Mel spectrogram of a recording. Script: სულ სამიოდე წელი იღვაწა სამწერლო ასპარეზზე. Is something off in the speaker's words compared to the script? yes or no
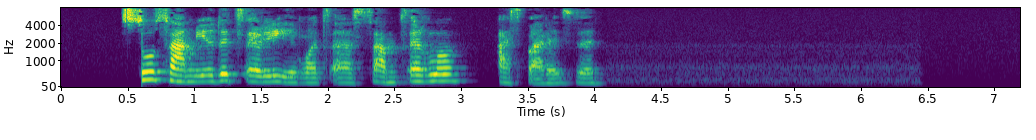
no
